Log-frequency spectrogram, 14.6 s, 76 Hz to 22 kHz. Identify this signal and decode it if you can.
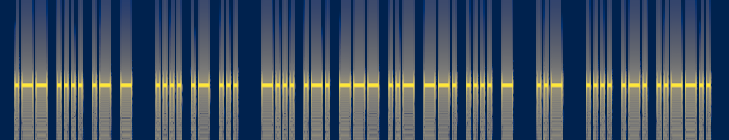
Morse code, heard as a keyed tone, about 17 wpm, 700 Hz. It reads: WHAT HAS BROUGHT U HR?
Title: Sentences from Top 500 Words and Abbreviations 17wpm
